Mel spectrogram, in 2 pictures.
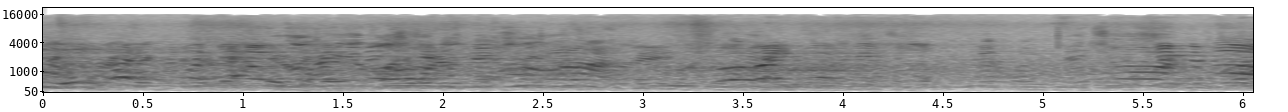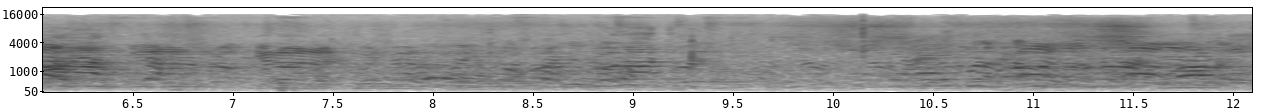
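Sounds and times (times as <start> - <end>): people calling and chatting: 0.0 - 12.0.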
